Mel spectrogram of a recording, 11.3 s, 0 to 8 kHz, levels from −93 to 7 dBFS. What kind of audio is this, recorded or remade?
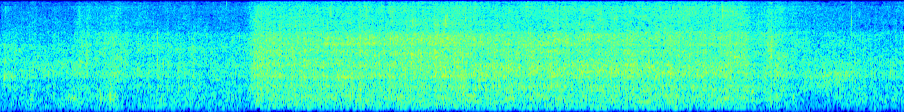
recorded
